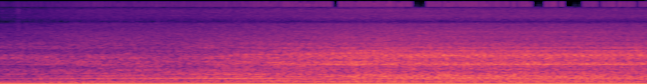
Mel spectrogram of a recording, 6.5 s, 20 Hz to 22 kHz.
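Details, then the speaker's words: 1986 Toyota Camry at idle after the AC system was reassembled and recharged, vents blowing ice cold: a steady idle with a smooth hum and no clattering or grinding from the suspect compressor; normal AC compressor operation. "The AC is on and working. And miracle of miracles, I'm not hearing a giant clattering, chattering, grinding noise from the AC compressor."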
